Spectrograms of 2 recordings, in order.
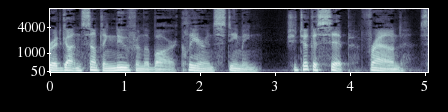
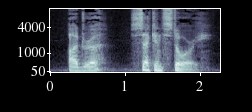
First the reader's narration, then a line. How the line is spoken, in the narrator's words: cleared his throat, a rumble like rocks falling, and said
